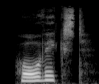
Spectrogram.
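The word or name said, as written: HÅRVÆKSTEN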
